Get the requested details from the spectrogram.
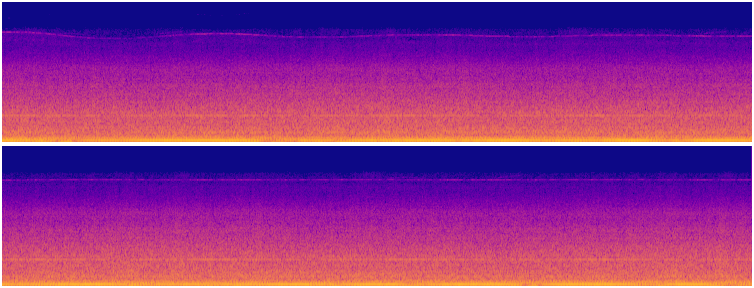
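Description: Tyres roll on a road with a steady rumble.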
